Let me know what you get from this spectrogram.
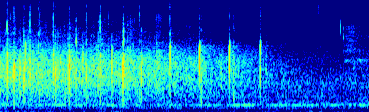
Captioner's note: applause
